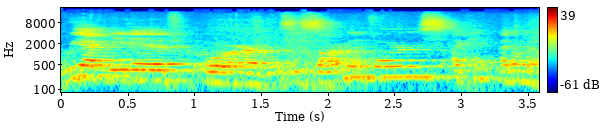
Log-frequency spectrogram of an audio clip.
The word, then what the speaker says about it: Xamarin: So, what makes Flutter different from React Native or is it Xamarin Forms? I don't know how to pronounce it. Xamarin, thank you.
